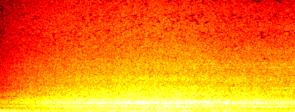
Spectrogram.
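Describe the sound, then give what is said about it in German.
Four-lane car traffic rumbles across the Wettstein Bridge in Basel as a steady, broad roar that swells slightly in the first half second and then holds a constant, moderately loud level. “Auf der Wettsteinbrücke kommt uns vierspurig der Autoverkehr entgegen.”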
